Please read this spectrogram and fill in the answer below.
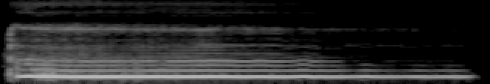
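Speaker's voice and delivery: usual speaking voice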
